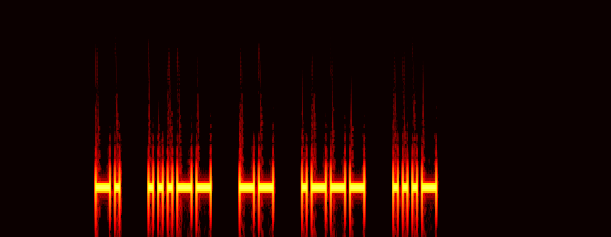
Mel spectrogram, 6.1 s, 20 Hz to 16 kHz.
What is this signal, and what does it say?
Morse code, heard as a keyed tone, about 25 wpm, spaced as for 18 wpm, 700 Hz. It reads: N3MJV
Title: USA Call Signs - 5 Characters - 2x Character Spacing - 25wpm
